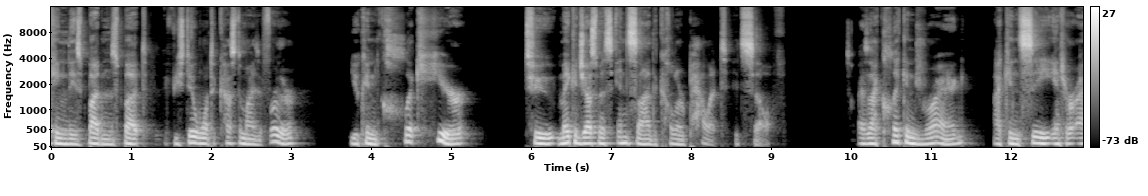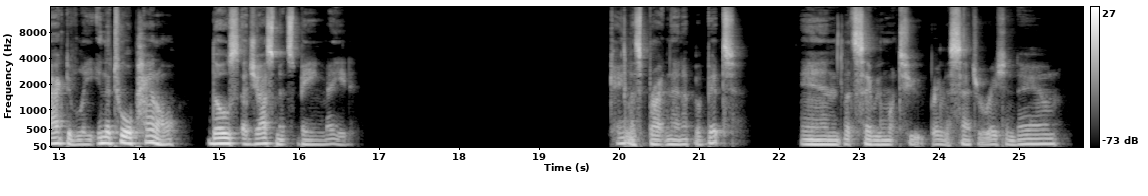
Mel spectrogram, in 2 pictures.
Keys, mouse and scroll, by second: 4.3 click, 9.6 click, 20.0 click, 22.2 click.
